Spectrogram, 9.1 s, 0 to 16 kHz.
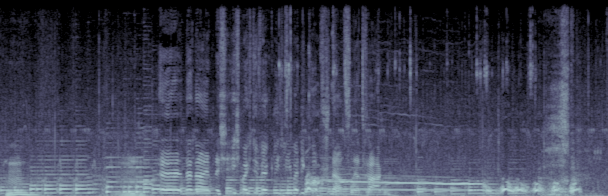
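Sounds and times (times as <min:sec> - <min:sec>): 
speech: 0:00.1 - 0:00.7, 0:01.9 - 0:08.7
dog howling: 0:04.5 - 0:08.7.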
